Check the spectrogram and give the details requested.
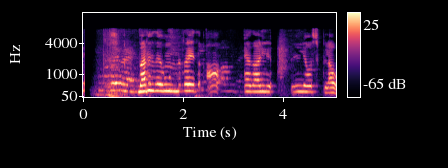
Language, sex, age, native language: Icelandic, male, 6, Icelandic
